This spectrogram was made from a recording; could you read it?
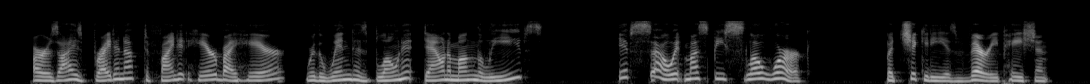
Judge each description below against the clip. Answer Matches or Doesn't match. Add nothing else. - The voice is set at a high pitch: Matches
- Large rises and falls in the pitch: Doesn't match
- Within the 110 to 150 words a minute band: Doesn't match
